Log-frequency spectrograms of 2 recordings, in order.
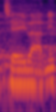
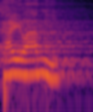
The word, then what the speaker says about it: Jailani: Yang benar itu tulisannya Kailani, tapi bacanya Jailani. Kenapa? Karena orang Jailan masuk wilayah Iran. Kalau Jailan itu Iran, kalau Hamadan itu Irak, perbatasan. Sana itu kalau membaca kaf dibaca jim. Jadi tulisannya Kailani dibaca Jailani.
